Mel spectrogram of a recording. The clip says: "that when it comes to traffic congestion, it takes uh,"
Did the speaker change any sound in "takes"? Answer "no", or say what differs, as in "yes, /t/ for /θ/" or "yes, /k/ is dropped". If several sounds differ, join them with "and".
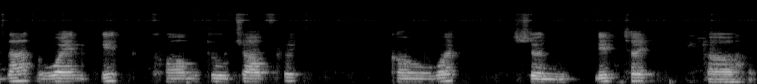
yes, /s/ is dropped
